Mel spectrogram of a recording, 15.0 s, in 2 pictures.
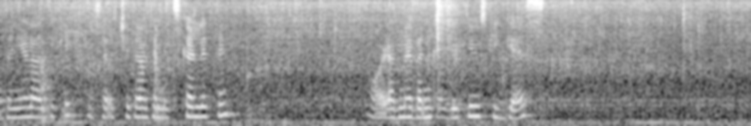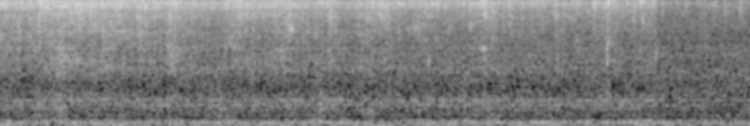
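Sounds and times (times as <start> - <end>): chicken sizzling in a pan: 0.0 - 15.0
low steady hum: 0.0 - 15.0
wooden spatula stirring: 0.2 - 14.1.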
